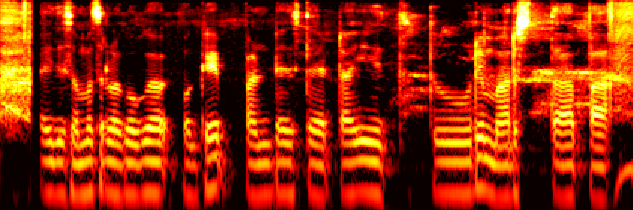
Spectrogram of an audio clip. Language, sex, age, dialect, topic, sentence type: Telugu, male, 18-24, Southern, agriculture, statement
